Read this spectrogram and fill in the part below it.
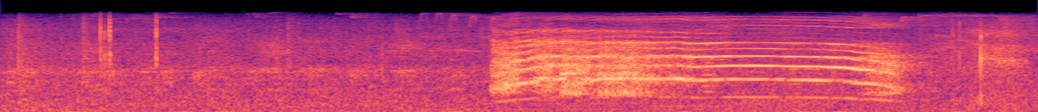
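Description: A Black Australorp rooster crows once, a loud, close, drawn-out cock-a-doodle-doo lasting about two seconds, with brief clucks and rustling around it.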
